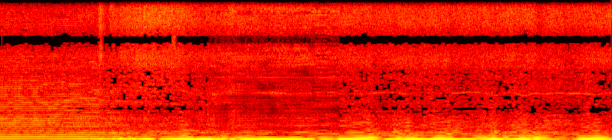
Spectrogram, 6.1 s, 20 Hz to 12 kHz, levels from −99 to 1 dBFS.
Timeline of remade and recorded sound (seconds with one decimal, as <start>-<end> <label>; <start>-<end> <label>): 0.0-2.1 recorded; 2.1-3.4 remade; 3.4-6.1 recorded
